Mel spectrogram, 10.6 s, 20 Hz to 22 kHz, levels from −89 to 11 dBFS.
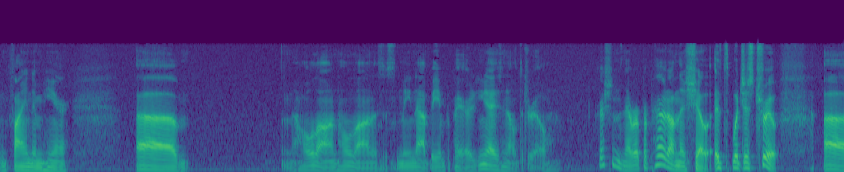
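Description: Nothing stood out on listening to this speech recording, which has passed through ordinary call microphone processing with nothing above 8 kHz and its lowest bass trimmed as expected.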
